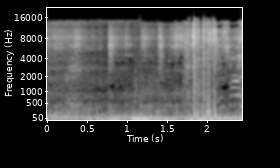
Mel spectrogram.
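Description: Pop song with vocals playing on the car stereo inside the cabin, over the low rumble of the moving car, with a couple of sharp knocks near the end.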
